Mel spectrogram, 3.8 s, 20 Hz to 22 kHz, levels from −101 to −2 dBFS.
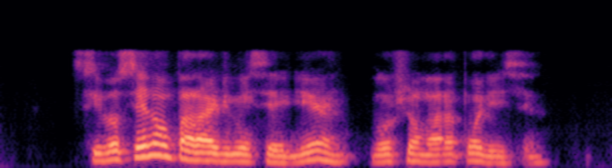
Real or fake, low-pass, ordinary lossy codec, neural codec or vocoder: fake; 7.2 kHz; MP3, 96 kbps; codec, 16 kHz, 2 kbps, FreqCodec, smaller model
